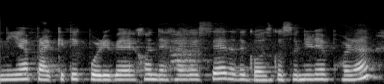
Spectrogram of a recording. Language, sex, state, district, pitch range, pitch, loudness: Assamese, female, Assam, Sonitpur, 220-235 Hz, 225 Hz, -16 LUFS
